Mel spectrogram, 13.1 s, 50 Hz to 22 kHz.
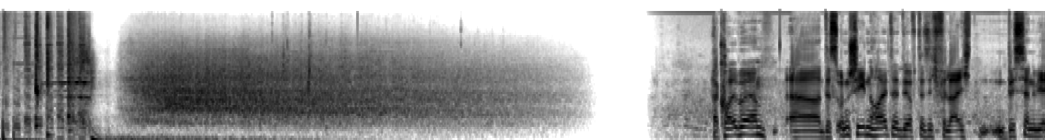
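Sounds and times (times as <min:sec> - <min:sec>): rushing whoosh: 0:01.2 - 0:05.4.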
